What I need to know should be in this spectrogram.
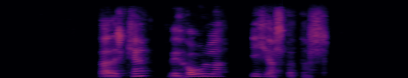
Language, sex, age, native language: Icelandic, female, 40-49, Icelandic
